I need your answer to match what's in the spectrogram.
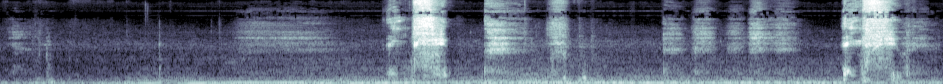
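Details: Allergic sneezing fit in a moving car, set off by a strong synthetic air freshener after a day of pollen, wedding flowers and stifled sneezes: several explosive sneezes, some partly muffled, in quick succession over engine rumble.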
